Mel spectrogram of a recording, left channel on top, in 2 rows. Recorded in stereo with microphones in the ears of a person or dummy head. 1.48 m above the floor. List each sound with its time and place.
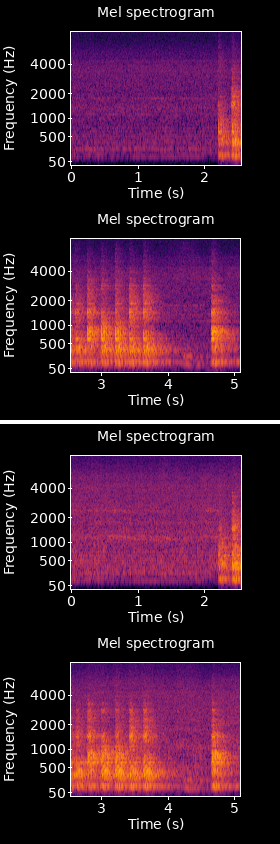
2.2 s knocking: 45° left (ahead or behind), 1.6 m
